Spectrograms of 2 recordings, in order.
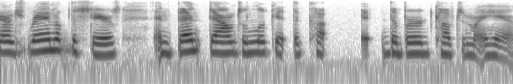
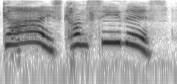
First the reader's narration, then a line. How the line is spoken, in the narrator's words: yelled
